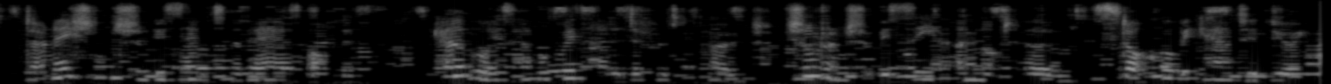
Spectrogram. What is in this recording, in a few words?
female, live rec; SiSEC08; SiSEC underdetermined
